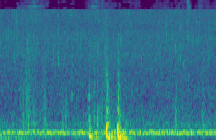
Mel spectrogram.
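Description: A car door shuts with a thud.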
